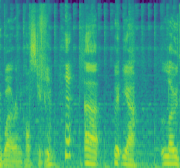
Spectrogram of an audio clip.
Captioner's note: chuckles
